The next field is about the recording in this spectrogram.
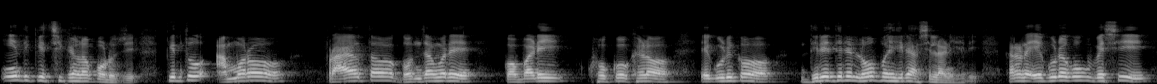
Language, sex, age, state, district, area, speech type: Odia, male, 60+, Odisha, Ganjam, urban, spontaneous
